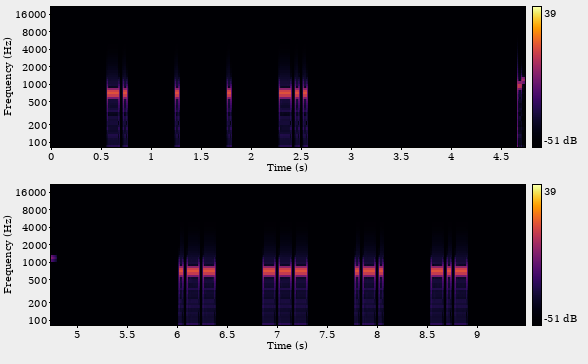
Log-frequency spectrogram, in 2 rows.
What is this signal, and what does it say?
Morse code, heard as a keyed tone, about 30 wpm, spaced as for 14 wpm, 700 Hz. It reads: NEED WORK
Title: 4x Character Spacing - Top 300 Words - 30wpm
